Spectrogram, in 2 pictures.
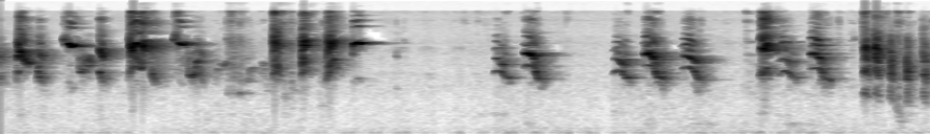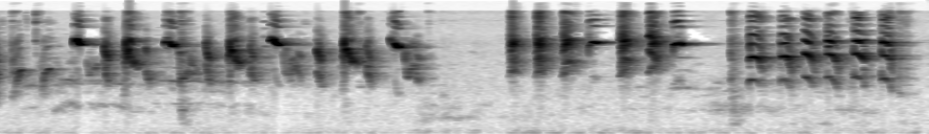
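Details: Long-tailed shrike singing in lively phrases: rapid scratchy chatter and high twitters, broken by short pauses, with varied whistled notes woven through the bursts.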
